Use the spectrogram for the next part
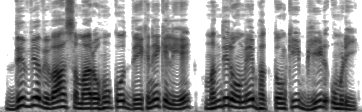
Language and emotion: Hindi, neutral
